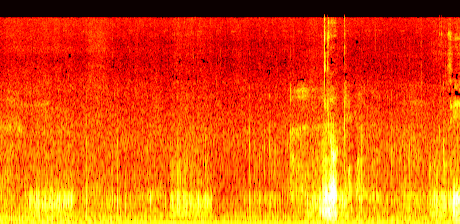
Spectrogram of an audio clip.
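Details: Cat purring under its owner's petting, one of two cats, black and grey; faint pulsing purr in slow swells, broken by a brief louder rustle or voice near the end.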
